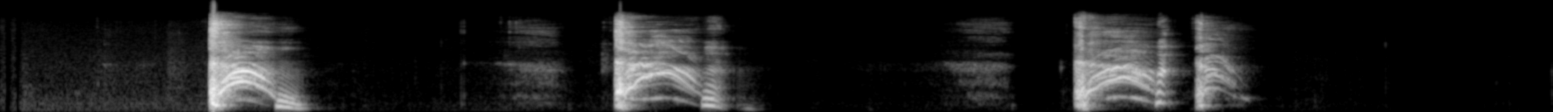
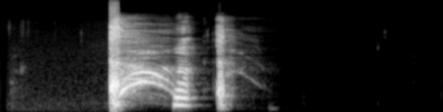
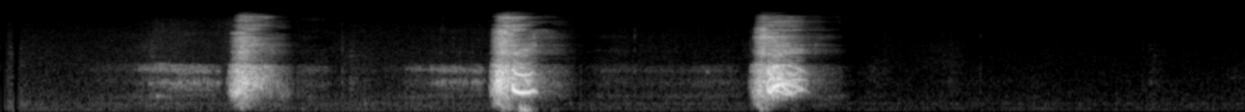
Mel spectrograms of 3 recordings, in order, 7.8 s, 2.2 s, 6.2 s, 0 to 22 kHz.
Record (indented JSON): {
  "three_cough_length": "7.8 s",
  "three_cough_amplitude": 32768,
  "three_cough_signal_mean_std_ratio": 0.28,
  "cough_length": "2.2 s",
  "cough_amplitude": 32768,
  "cough_signal_mean_std_ratio": 0.32,
  "exhalation_length": "6.2 s",
  "exhalation_amplitude": 18383,
  "exhalation_signal_mean_std_ratio": 0.23,
  "survey_phase": "beta (2021-08-13 to 2022-03-07)",
  "age": "65+",
  "gender": "Female",
  "wearing_mask": "No",
  "symptom_cough_any": true,
  "symptom_shortness_of_breath": true,
  "symptom_fatigue": true,
  "symptom_onset": "12 days",
  "smoker_status": "Never smoked",
  "respiratory_condition_asthma": false,
  "respiratory_condition_other": false,
  "recruitment_source": "REACT",
  "submission_delay": "5 days",
  "covid_test_result": "Negative",
  "covid_test_method": "RT-qPCR",
  "influenza_a_test_result": "Negative",
  "influenza_b_test_result": "Negative"
}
